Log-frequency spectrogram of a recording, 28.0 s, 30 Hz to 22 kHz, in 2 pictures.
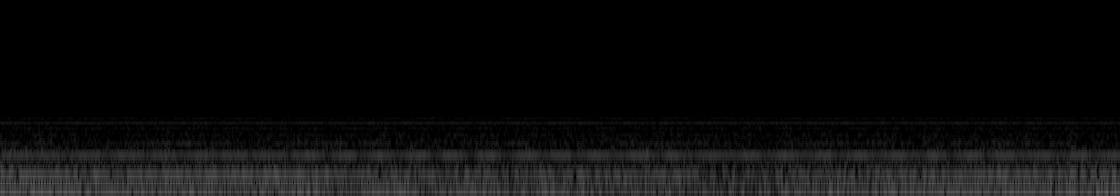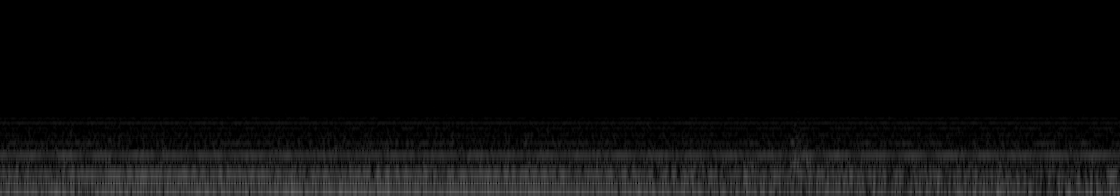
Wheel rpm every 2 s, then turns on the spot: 0, 0, 0, 0, 0, 0, 0, 0, 0, 0, 0, 0, 0, 0.
none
